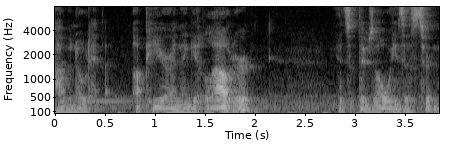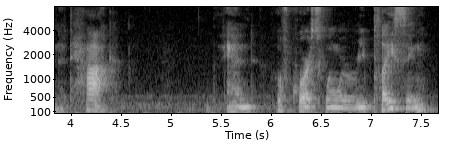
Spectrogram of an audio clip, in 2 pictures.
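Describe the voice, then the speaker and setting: A hoarse man with a cold, patiently explaining how to play a tune as a harp teacher, his voice sometimes dropping to a whisper. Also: fairly low pitch. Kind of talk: instructional tutorial.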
